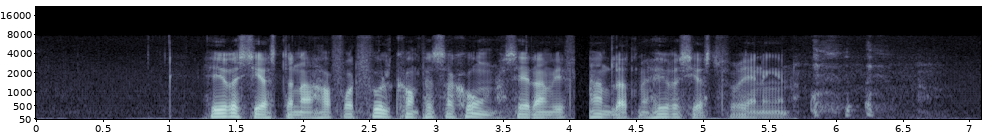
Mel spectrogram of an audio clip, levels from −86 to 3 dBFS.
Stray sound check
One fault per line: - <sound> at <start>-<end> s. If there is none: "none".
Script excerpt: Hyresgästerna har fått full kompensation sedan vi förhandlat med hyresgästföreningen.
- dropout at 4.0-4.2 s
- cough at 5.8-6.5 s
